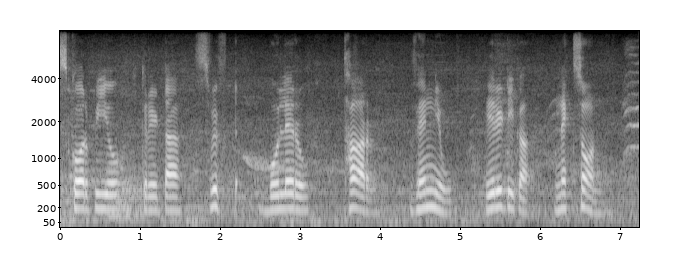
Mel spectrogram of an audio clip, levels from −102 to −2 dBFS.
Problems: constant background noise, background conversations at intervals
